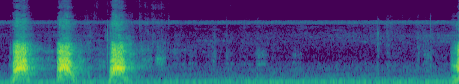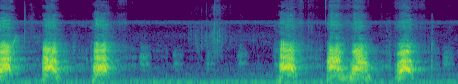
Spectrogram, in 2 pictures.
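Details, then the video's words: A real dog barks in bursts of three evenly spaced, punchy barks, then falls quiet for a couple of seconds before the next volley; a final burst of four closes the recording, with no other sounds. "Real Dog Barking | Original Barking Sound Effect"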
